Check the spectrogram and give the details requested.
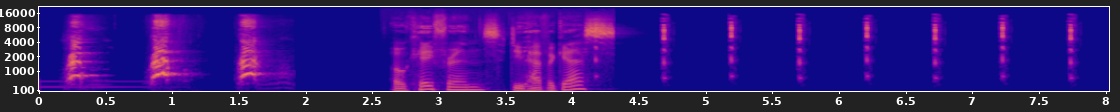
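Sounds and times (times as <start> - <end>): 
dog barking: 0.2 - 1.9
speech: 2.6 - 4.4.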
